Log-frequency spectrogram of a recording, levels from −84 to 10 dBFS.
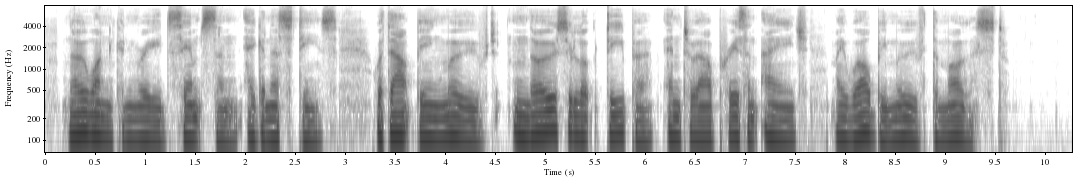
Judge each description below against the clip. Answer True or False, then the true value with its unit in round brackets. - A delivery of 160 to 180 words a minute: False (140 wpm)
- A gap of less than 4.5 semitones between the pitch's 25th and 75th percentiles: True (2.7 semitones)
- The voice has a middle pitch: False (100 Hz)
